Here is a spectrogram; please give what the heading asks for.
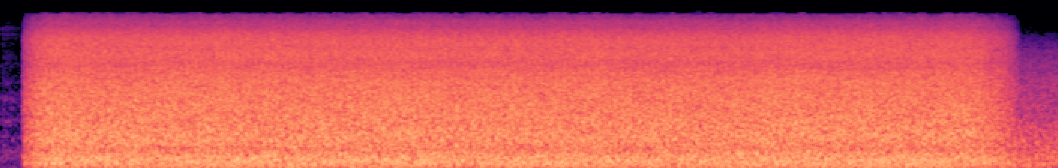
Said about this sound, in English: so I'm here right by the river. This just goes down to the waterfall.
